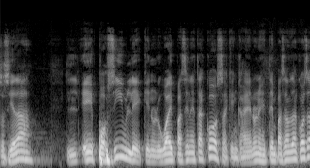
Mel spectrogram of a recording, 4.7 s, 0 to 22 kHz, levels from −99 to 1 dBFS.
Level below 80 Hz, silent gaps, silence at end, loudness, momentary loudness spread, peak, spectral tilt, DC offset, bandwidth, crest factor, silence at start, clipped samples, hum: -58 dBFS; none; 0 s; -21 LUFS; 8 LU; 0 dBFS; -8.5 dB/octave; under 0.1%; 10.5 kHz; 20 dB; 0 s; under 0.1%; none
